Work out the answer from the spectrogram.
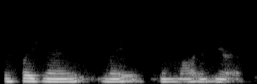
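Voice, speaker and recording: A man on a podcast reading a passage aloud, halting and stumbling over words. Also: mid-range voice, monotone, gravelly, slightly rough. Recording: tinny phone-like line with faint music.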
